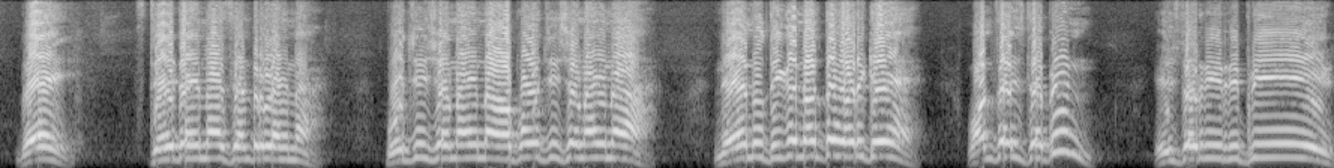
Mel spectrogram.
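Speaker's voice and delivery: high, loud, roaring voice. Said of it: "Balakrishna".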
